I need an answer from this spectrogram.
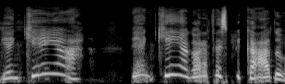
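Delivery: mock, high-pitched, loud shouted call. Recalling the desk head bursting into the room; retelling a shout. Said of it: "gritando assim".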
